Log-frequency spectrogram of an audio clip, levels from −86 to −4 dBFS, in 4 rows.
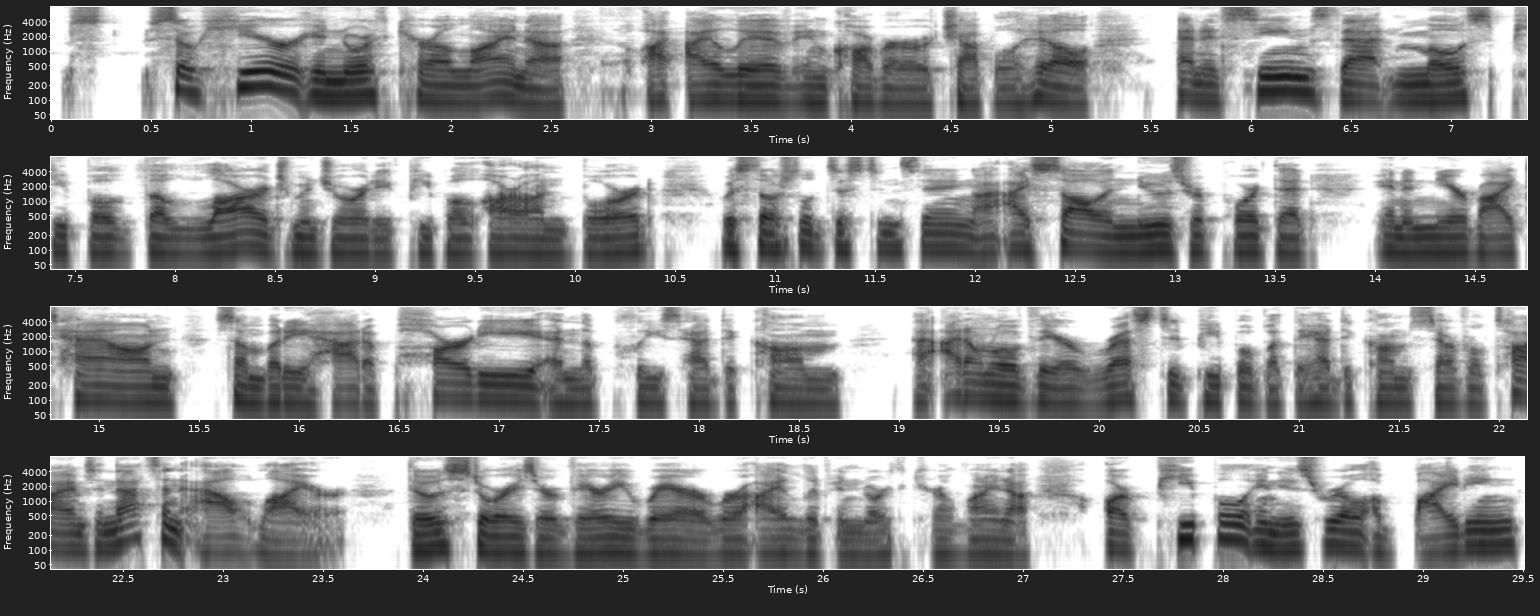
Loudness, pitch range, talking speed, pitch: -20 LUFS, 90-110 Hz, 170 wpm, 100 Hz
